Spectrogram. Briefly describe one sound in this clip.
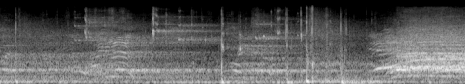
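A volleyball is struck hard several times in an echoing hall.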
